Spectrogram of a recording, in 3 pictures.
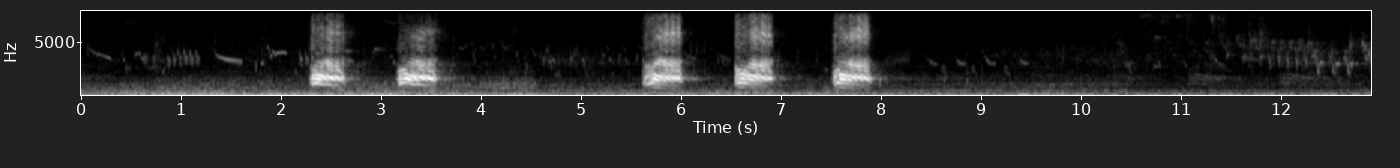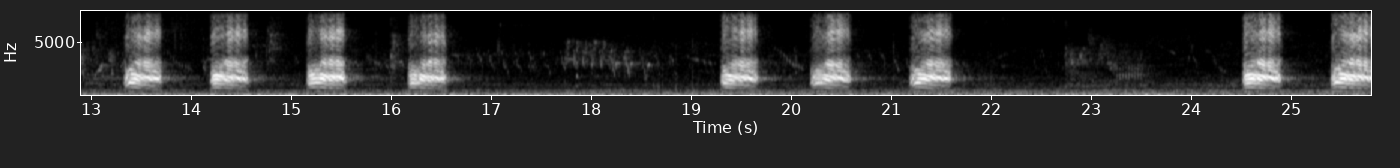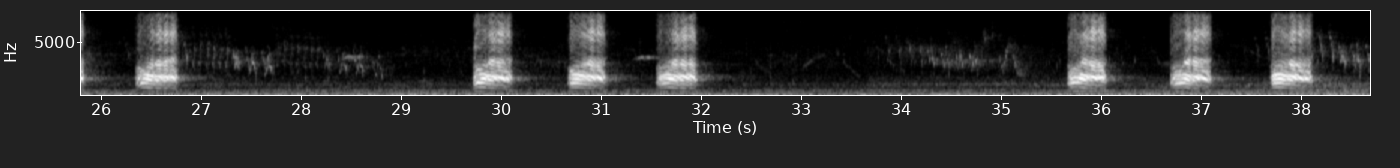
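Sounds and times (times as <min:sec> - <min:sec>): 
crow calling: 0:02.2 - 0:03.8, 0:05.6 - 0:08.2, 0:12.9 - 0:16.8, 0:19.3 - 0:21.8, 0:24.5 - 0:27.1, 0:29.7 - 0:32.2, 0:35.6 - 0:38.2.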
